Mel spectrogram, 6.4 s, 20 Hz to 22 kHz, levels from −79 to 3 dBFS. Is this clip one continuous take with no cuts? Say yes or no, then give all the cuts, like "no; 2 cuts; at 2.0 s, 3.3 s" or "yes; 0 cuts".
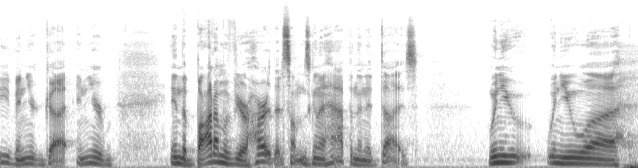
yes; 0 cuts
